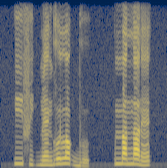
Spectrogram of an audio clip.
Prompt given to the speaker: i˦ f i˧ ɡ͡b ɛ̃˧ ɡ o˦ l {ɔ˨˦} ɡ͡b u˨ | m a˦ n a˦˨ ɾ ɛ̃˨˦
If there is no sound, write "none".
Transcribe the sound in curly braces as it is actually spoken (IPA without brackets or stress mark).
ɔ˦˨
